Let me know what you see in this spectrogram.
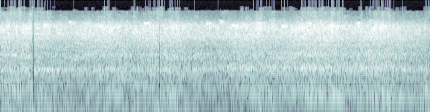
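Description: Electric passenger train passing at speed without stopping: a loud, continuous rush of wheels on rail, with a steady whine running through it, that lasts until the last car clears near the end.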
